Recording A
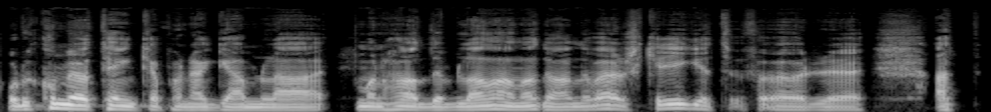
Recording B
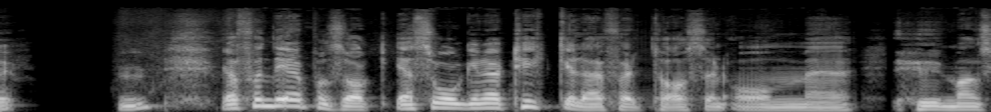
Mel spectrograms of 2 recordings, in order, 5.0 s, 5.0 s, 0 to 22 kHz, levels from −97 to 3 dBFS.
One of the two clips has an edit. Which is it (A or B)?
A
